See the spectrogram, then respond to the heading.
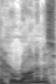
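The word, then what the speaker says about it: Hieronymus: You said heronomous Bosch, like the painter. The second question confused him. I don't know anything about any painter, but that's his name. Rhymes with anonymous, I was told.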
